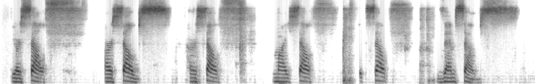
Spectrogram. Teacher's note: intensive reflexive pronouns you see the strongest stress on the second syllable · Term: stronger stress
